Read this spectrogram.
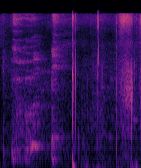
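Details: Child who just woke up with his usual morning cough gives a single short, sharp cough, faint in the background of a quiet room with a running fish tank; a cough.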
